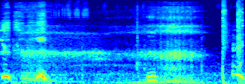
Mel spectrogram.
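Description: Cartoon character's breathy, wheezing vocal sounds: a long hissing breath that swells near the end, broken by a few short voiced grunts.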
